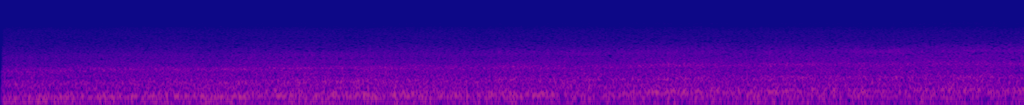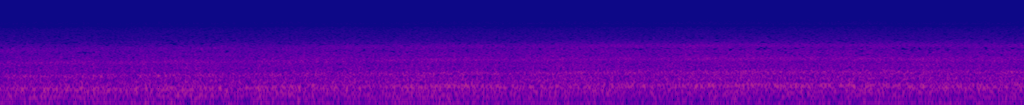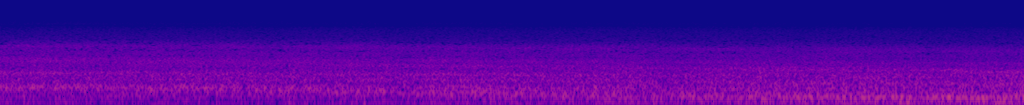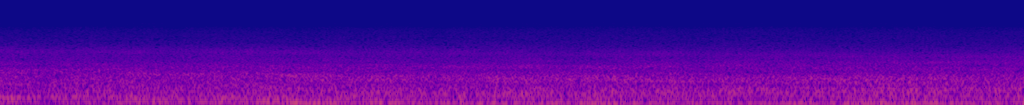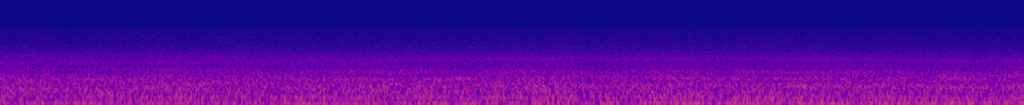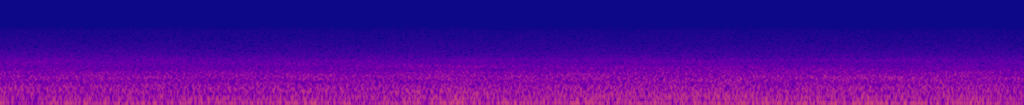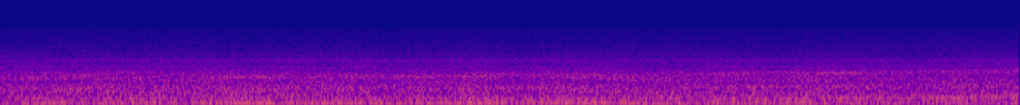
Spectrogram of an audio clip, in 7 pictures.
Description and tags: computer generated sound
ambient, computer-generated-sound, effects, wind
